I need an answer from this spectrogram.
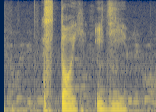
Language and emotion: Russian, neutral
